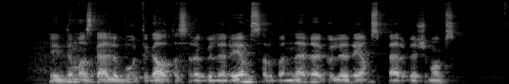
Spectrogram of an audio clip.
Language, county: Lithuanian, Klaipėda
